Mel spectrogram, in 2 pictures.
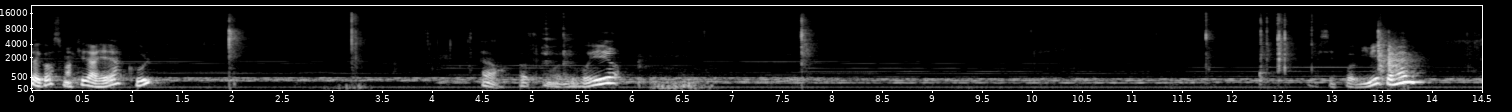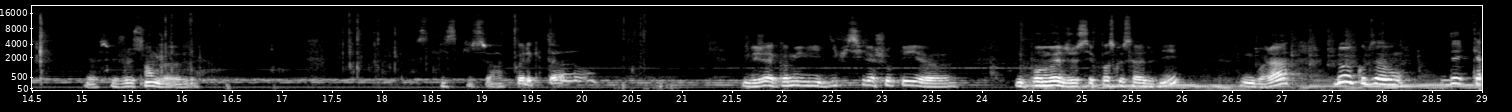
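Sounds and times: soft background music: 0.0 - 29.0
plastic wrap crackling: 15.4 - 22.3.

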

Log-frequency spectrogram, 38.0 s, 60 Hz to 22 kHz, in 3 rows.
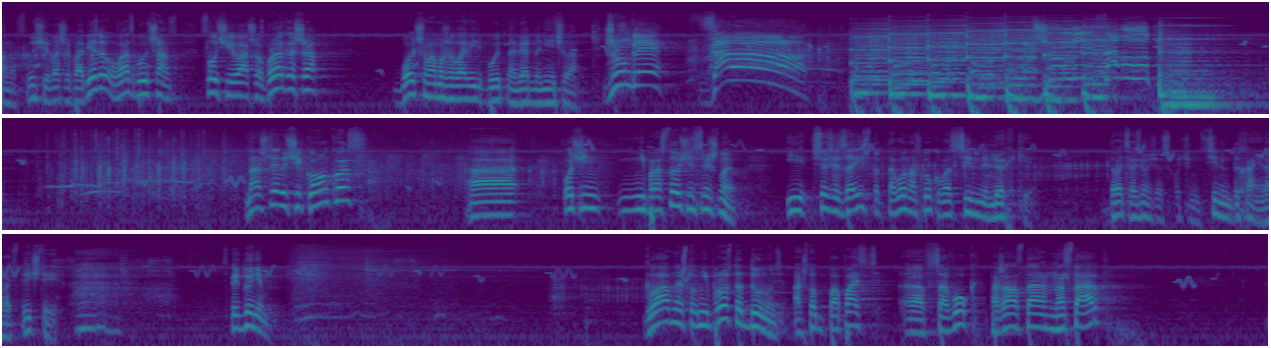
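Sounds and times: high chirps: 3.7 - 13.6, 14.6 - 26.1, 26.7 - 32.9, 37.0 - 37.7
small group applauding: 12.9 - 18.7
children blowing breath: 28.2 - 29.2.

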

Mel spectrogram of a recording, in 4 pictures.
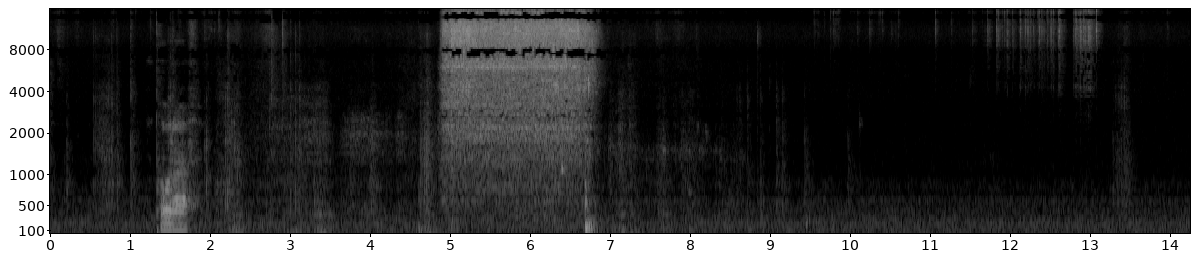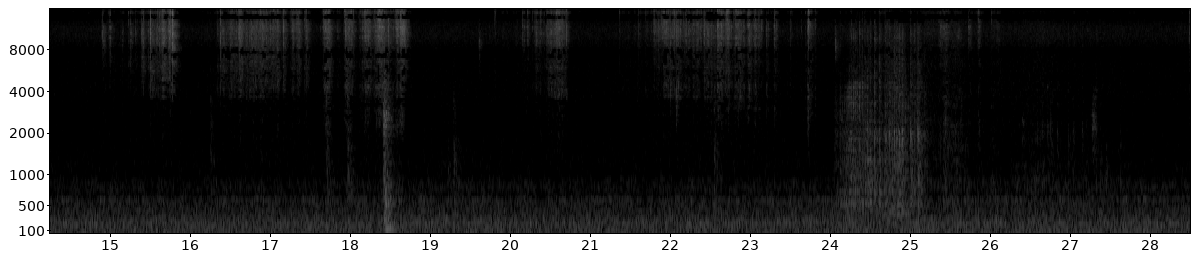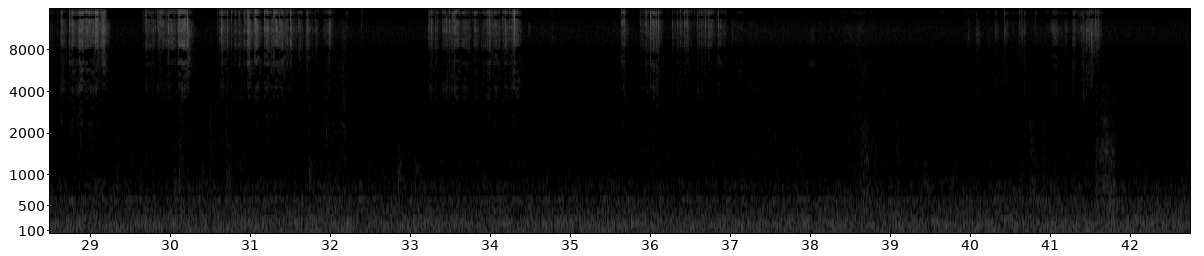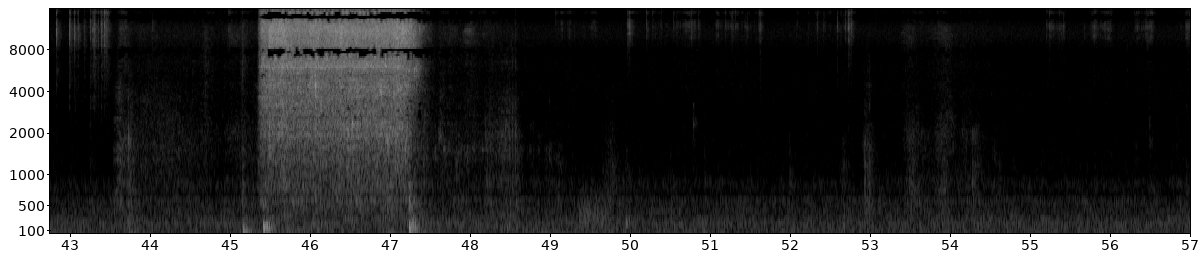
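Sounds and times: steady low hum: 0.0 - 57.0
tap running into sink: 4.8 - 7.0, 45.2 - 47.5.

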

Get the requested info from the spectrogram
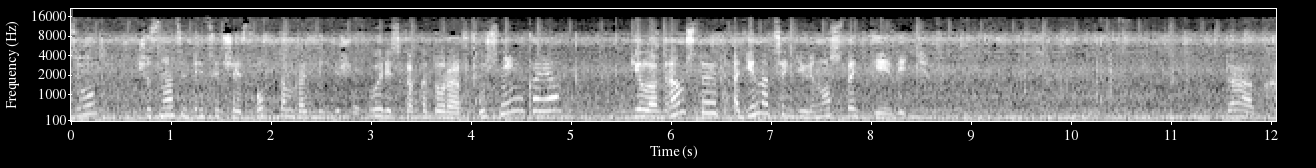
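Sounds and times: refrigerated display cases humming: 0.0 - 12.0.

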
